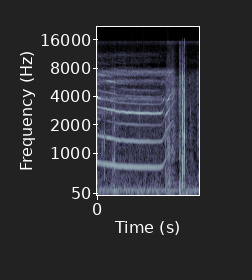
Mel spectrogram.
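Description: A person's high-pitched voice holding one long wailing note, its pitch sliding slowly down and turning up just before it stops, followed by a couple of clicks.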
